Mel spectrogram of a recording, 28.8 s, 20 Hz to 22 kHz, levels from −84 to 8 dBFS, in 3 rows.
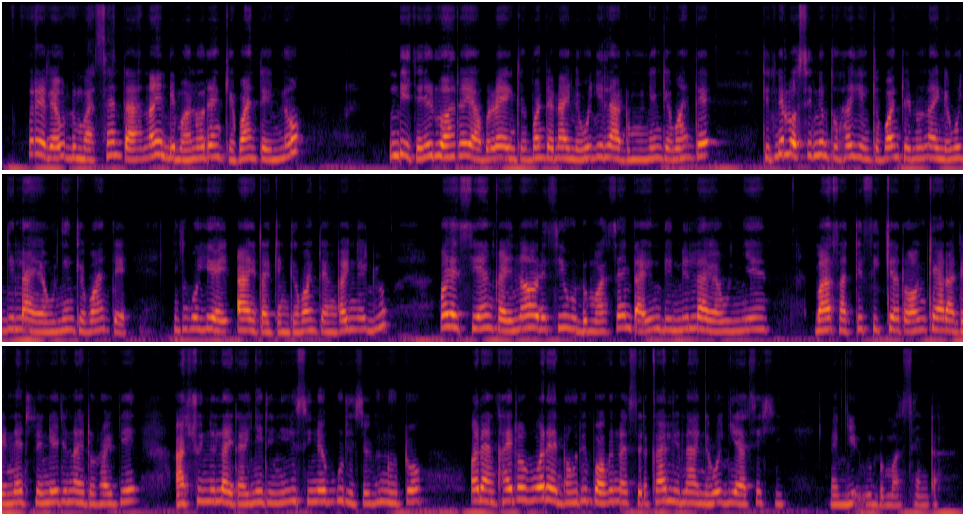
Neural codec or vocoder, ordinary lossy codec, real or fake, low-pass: codec, 44.1 kHz, 2.6 kbps, SNAC; none; fake; none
